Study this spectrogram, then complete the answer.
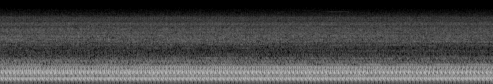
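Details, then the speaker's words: AEG Stealth Drive compressor, filling from 0 psi, mic about 150 mm from heads, 90–91 dB: fast, even pumping chug over steady motor hum, no knocks or rattles; quiet enough to talk over, pressure rising quickly. "You definitely talk over the top of it, so it's not significantly loud. Pressure seems to be coming up fairly quick too."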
